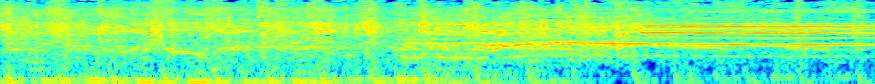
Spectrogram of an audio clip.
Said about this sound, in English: So for Republican Suck, I have a video, a really, really fun, enjoyable video showing former U.S. Secretary of State and former CIA Director Mike Pompeo dancing with Israeli soldiers. So let's take a look. Clapping along.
